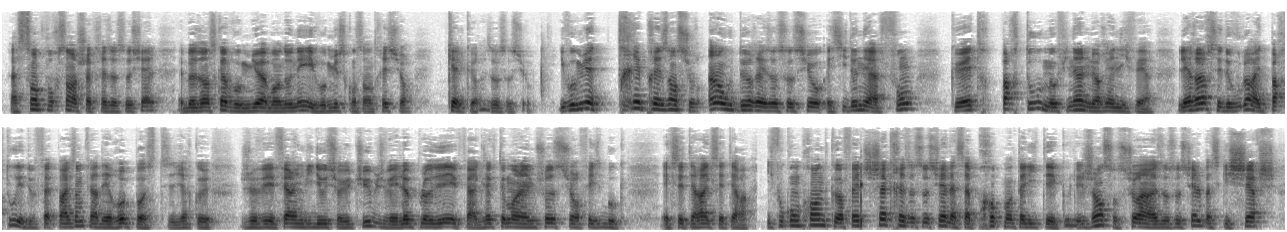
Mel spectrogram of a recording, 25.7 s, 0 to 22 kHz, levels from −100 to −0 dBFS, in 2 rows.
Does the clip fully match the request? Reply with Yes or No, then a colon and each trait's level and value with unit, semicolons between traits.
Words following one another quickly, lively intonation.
Yes: fast, 260 wpm; wide, 5.9 semitones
